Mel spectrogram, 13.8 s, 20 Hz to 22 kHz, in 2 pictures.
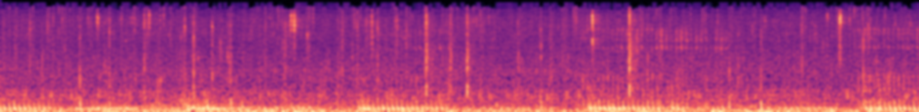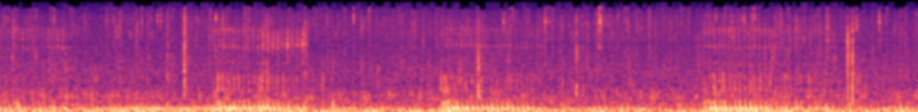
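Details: Pair of pet cats asleep before a rainy window, purring. Strong low purr pulses in regular breathing cycles, about every 1.5 to 2 seconds, with fire crackles snapping and gentle rain in the background.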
